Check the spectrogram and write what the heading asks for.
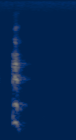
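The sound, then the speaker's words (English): A single quick, sharp sneeze bursts out, loud and abrupt, then fades into near silence with a couple of faint small sounds after. “Bless you.”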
